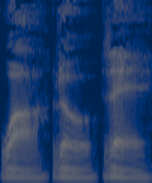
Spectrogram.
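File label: "warore", concatenated syllables; Affixing experiment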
